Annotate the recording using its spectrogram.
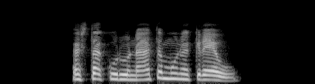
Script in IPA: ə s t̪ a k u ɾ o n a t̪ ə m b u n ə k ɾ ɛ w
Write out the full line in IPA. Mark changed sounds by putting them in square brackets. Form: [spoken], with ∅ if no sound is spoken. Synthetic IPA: ə s t̪ a k u ɾ [u] n a t̪ ə m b u n ə k ɾ ɛ w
